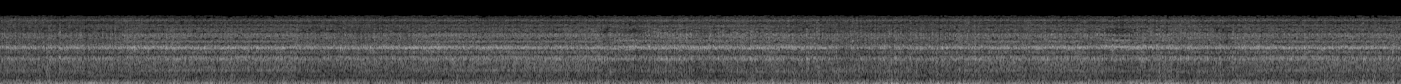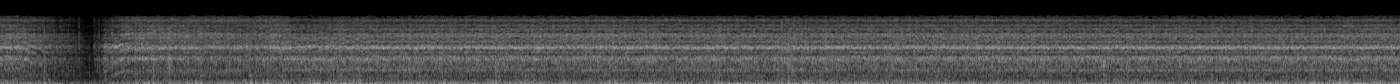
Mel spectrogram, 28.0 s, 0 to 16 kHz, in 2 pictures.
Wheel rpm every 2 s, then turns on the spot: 160, 160, 160, 160, 160, 160, 160, 90, 160, 160, 160, 160, 160, 160.
none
